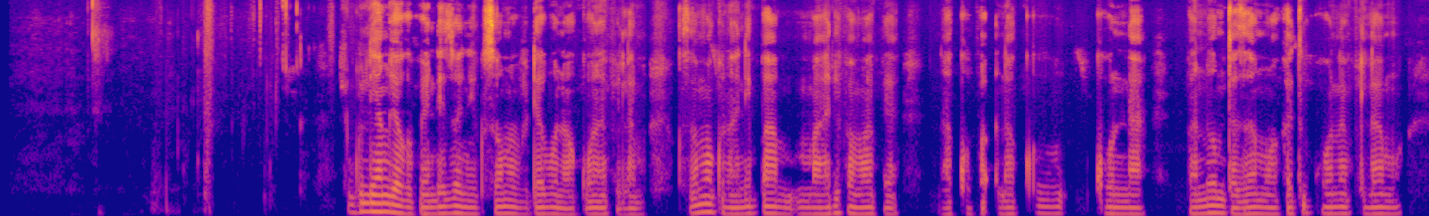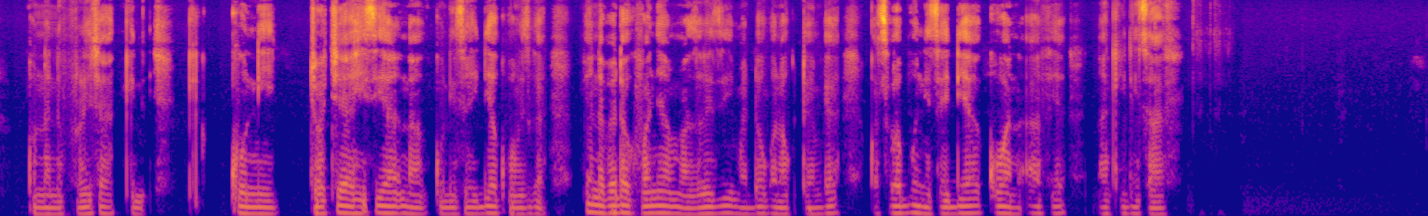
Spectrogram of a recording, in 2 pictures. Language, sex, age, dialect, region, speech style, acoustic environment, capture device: Swahili, male, 18-24, Kenya - Nairobi Sheng-influenced, Kenya, happy, silence, mobile / Linux / Chrome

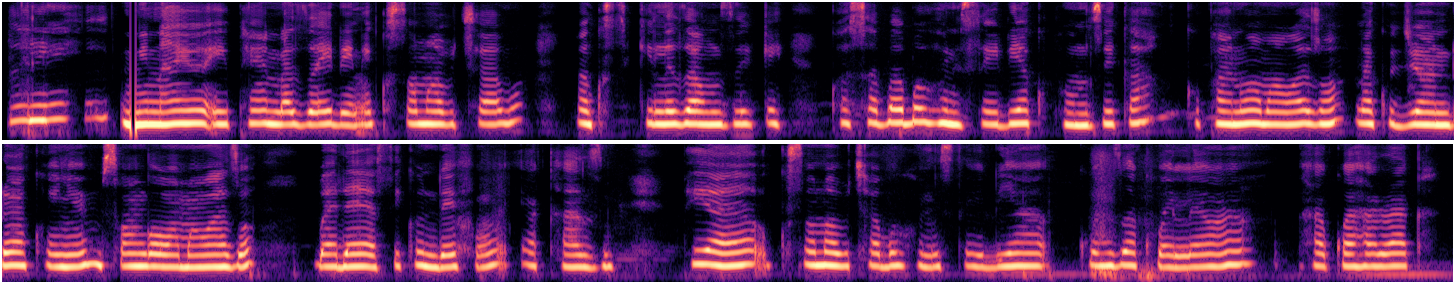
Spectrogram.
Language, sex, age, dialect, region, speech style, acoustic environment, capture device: Swahili, female, 18-24, Kenya - Mombasa, Kenya, relaxed, appliances; silence, mobile / Linux / Chrome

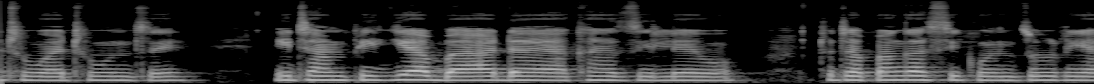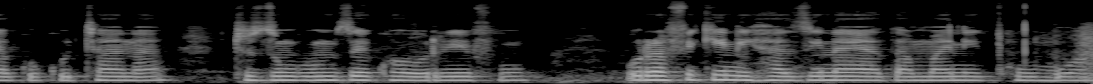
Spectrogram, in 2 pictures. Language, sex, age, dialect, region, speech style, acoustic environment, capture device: Swahili, female, 25-34, Kenya - Nairobi Sheng-influenced, Kenya, relaxed, silence, mobile / Linux / Chrome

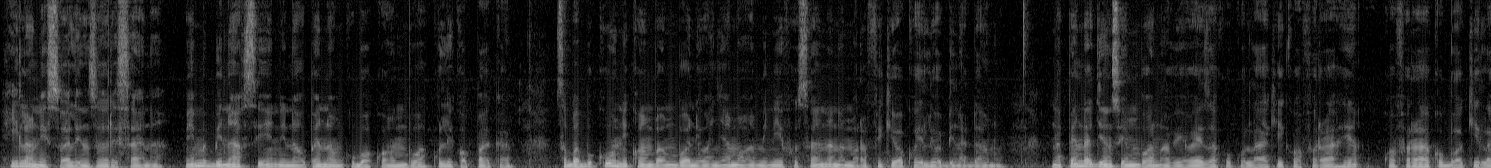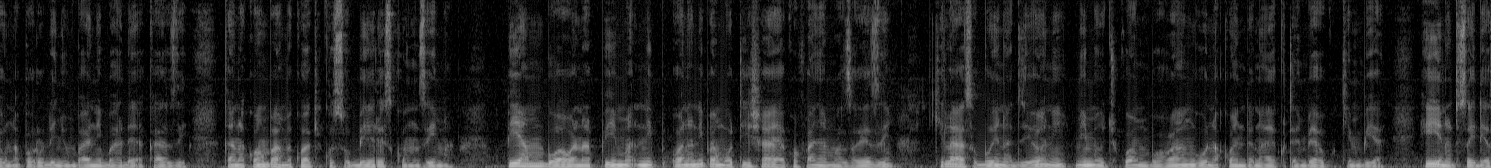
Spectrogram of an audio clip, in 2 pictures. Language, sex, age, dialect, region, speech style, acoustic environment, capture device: Swahili, male, 25-34, Kenya - Nairobi Sheng-influenced, Kenya, happy, people talking; nature, desktop / Windows / Chrome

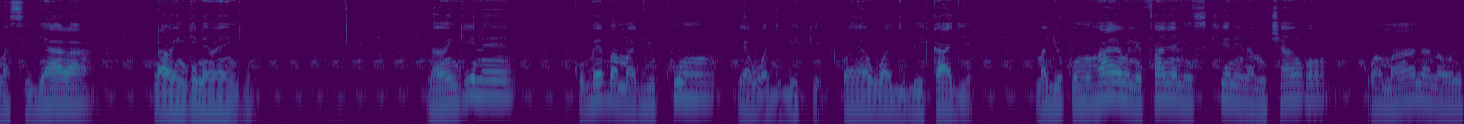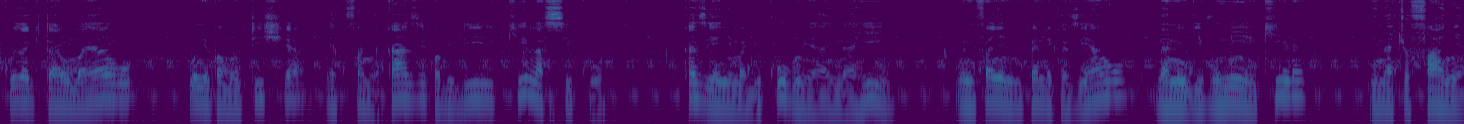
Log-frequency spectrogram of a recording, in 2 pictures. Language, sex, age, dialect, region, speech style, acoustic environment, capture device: Swahili, male, 25-34, Tanzania - Dar es Salaam, Tanzania, relaxed; happy; focused; excited, silence; nature; appliances, mobile / macOS / Safari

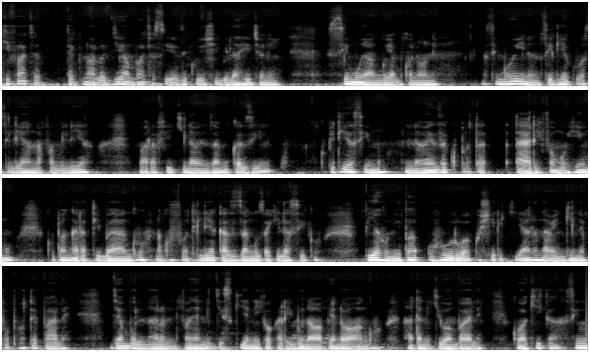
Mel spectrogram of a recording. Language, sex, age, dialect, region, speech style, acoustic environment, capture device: Swahili, male, 18-24, Kenya - Mombasa, Kenya, focused, silence; nature, mobile / Linux / Chrome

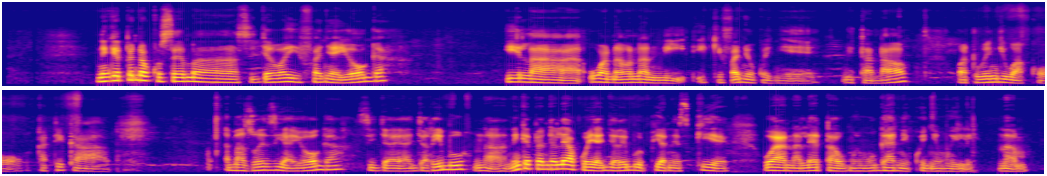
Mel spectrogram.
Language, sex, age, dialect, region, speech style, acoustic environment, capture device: Swahili, male, 25-34, Kenya - Mombasa, Kenya, happy; relaxed, people talking, mobile / Linux / Chrome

